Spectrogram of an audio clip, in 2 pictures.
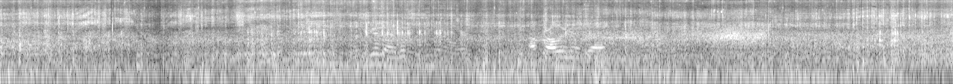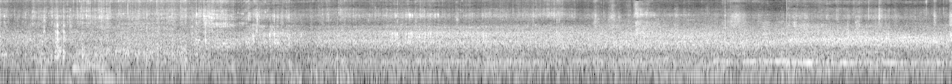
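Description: Wind buffets the microphone outdoors.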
